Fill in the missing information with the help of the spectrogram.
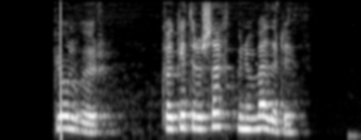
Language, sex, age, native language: Icelandic, female, 15, Icelandic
